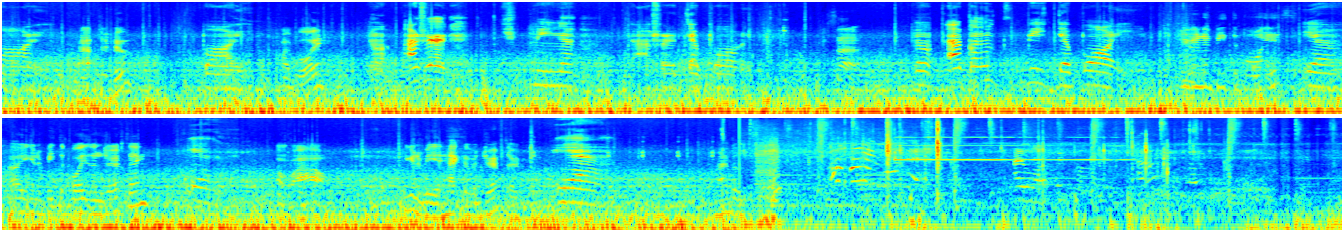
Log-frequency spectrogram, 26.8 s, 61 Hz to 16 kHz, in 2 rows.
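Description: Low road and engine rumble inside a moving SUV's cabin, under music with singing from the car stereo. About 21 seconds in the rumble drops away as the car stops, and a steady electronic chime sounds for about two seconds.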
